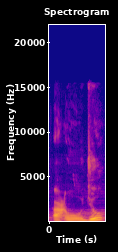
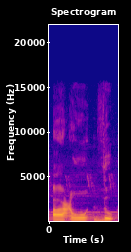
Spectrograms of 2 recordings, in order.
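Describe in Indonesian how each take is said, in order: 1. Konsonan tengahnya adalah bunyi j. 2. Konsonan tengahnya adalah bunyi th lembut. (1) "maka ini huruf ja" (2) "Jadi kita membaca a'udzu"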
